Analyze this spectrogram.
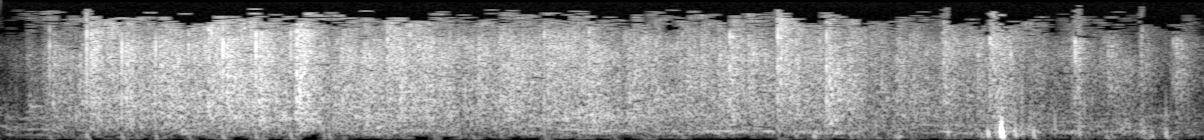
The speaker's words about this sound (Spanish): Vamos a darles un aplauso a los muchachos de la Ishibá.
